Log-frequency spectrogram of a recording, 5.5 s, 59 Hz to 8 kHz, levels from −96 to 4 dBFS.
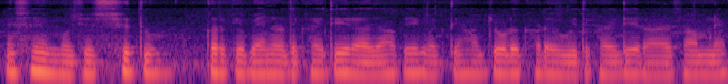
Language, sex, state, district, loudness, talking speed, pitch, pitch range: Hindi, male, Uttar Pradesh, Ghazipur, -37 LUFS, 250 wpm, 115 Hz, 110-115 Hz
